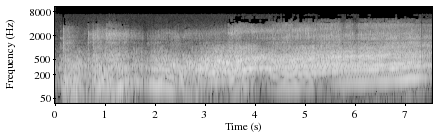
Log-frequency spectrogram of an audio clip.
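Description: A race engine, the Shooting Star supercharged with super fuel, roars steadily, its pitch rising and falling in harmonic sweeps as it revs and accelerates, loud and continuous throughout with no voices.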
